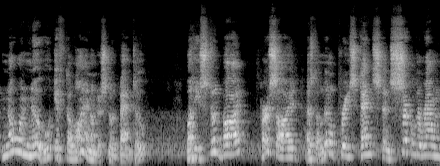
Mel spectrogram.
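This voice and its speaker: A man in his seventies from Newfoundland reads his own literary tale aloud as its author, in a measured, expressive storytelling manner with dramatic pauses. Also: sits high. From Newfoundland, Canada. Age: 70s. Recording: roomy, distant mic, faint background noise.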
